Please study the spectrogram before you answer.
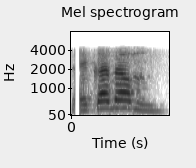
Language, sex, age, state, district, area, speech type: Sindhi, female, 60+, Maharashtra, Thane, urban, conversation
